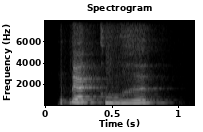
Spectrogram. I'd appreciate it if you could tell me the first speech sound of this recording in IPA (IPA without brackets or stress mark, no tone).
ɗ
